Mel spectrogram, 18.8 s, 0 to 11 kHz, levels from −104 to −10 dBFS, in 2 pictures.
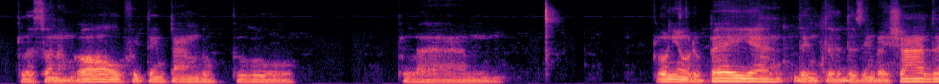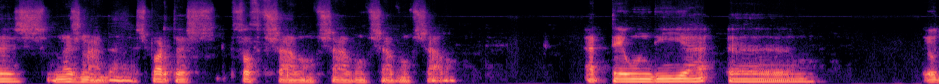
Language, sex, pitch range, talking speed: Portuguese, male, 90-100 Hz, 85 wpm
